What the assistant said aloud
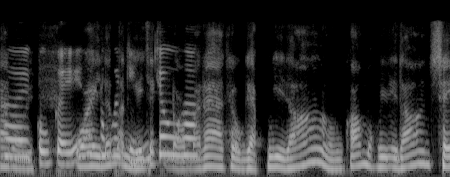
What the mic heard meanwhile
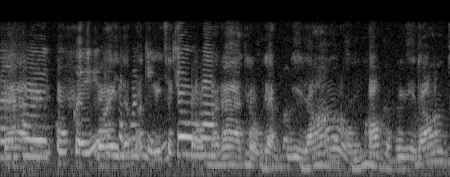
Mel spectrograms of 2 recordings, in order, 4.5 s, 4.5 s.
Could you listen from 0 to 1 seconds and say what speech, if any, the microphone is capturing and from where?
echo only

